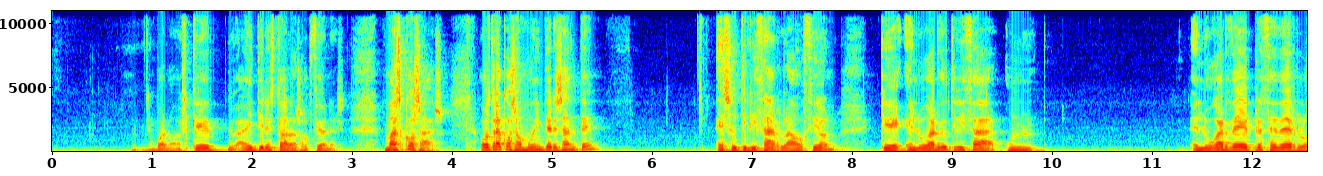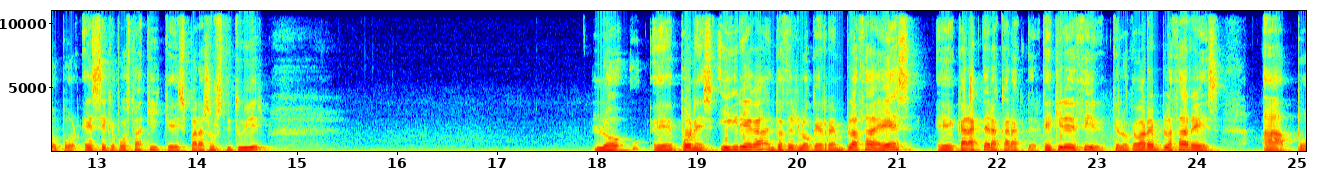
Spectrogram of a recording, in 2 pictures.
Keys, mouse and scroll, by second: 3.5-5.7 scroll down 1, 5.7-10.2 scroll down 1, 15.4-16.5 scroll down 2, 17.1 scroll down 1.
